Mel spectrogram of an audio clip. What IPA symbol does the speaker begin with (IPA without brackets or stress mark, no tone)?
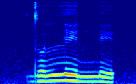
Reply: d̪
